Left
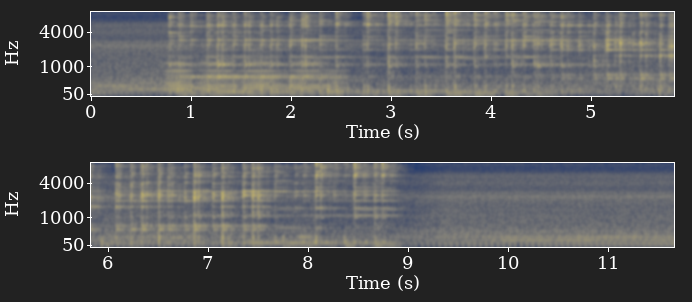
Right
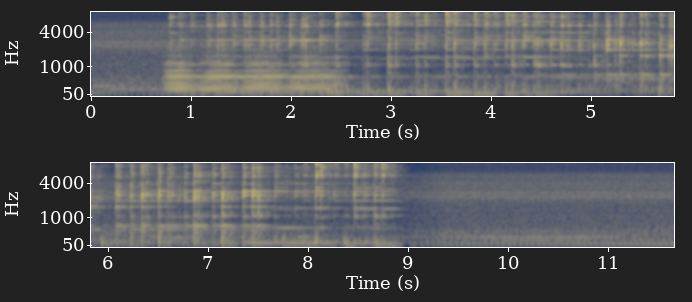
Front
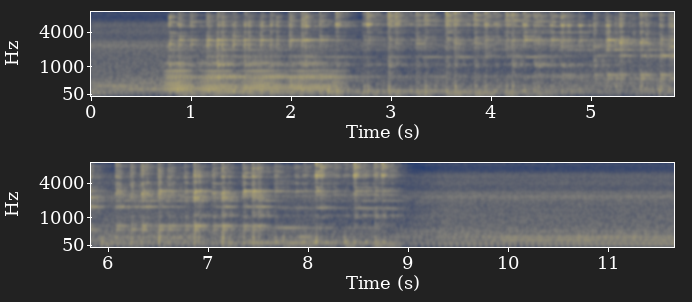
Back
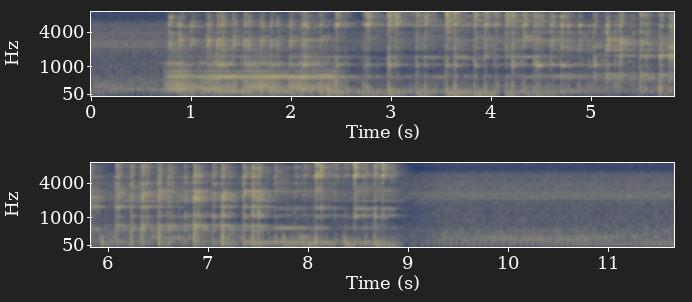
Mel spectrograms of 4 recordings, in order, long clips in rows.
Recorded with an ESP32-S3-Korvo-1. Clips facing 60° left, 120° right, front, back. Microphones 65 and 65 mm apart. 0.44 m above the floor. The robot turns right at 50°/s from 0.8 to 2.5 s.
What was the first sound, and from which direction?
Tapping, 65° left.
